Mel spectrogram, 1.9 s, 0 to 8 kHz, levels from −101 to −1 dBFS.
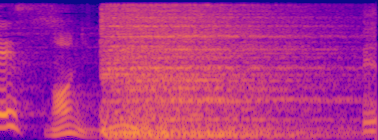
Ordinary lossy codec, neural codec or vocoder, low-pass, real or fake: none; none; 7.2 kHz; real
